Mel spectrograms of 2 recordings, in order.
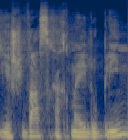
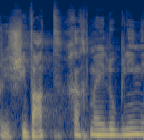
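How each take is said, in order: First: The first word ends with an S sound. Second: The first word ends with a T sound.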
